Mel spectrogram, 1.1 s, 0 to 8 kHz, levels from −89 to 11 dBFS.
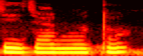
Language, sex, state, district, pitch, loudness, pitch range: Bengali, female, Tripura, West Tripura, 220 Hz, -12 LUFS, 215-230 Hz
